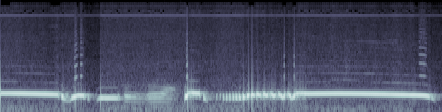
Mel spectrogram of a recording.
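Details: Puter pelung dove giving its evening crying song, a training sound for young birds: a held coo breaks into a low dip and wobbling notes, then a rapid pulsing trill rises into another long, level, sustained tone.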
